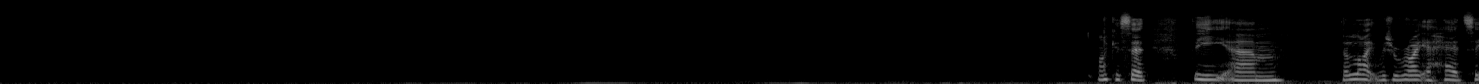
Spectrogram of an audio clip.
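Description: A paintbrush strokes softly across a canvas.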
